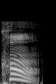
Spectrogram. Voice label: "konn4", taiwanese syllable

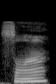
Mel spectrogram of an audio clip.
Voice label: "suann5", taiwanese Syllables

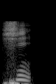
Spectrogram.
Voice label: "sinnh4", Taiwanese syllable

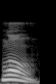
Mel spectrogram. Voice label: "ngong4", taiwanese syllables

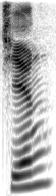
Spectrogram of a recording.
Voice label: "zing9", Taiwanese

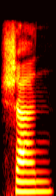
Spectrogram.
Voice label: "shan2", taiwanese

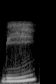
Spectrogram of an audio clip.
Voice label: "bhi9", taiwanese

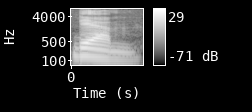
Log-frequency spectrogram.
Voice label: "liam3", Taiwanese syllable

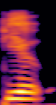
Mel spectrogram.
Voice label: "dierh1", taiwanese syllable

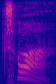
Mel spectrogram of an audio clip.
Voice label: "chua4", taiwanese

